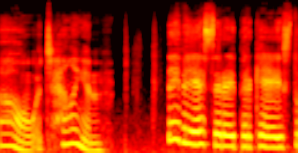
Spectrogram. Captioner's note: speaking italian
